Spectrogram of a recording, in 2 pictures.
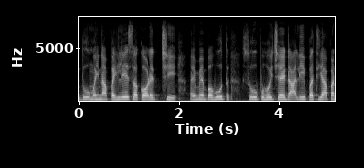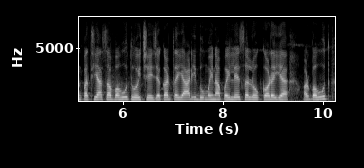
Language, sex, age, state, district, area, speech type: Maithili, female, 30-45, Bihar, Madhubani, rural, spontaneous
